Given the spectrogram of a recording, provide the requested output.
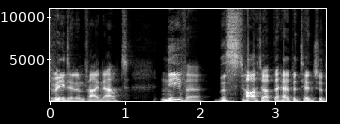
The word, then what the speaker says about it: Neeva: sad for me neither is that how you pronounce it yes and neither there would be Google competitor is shutting down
